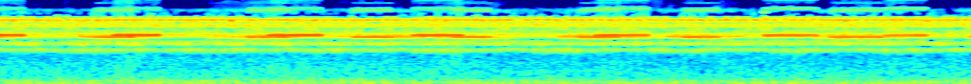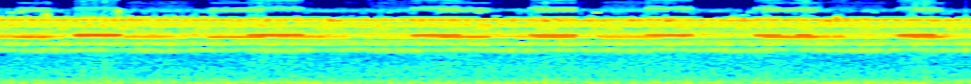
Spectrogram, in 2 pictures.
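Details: Crickets in a misty, foggy field: a dense, high-pitched chorus with a steady buzzing drone, overlaid by brighter chirp bursts that pulse roughly every second, with no other sounds standing out.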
